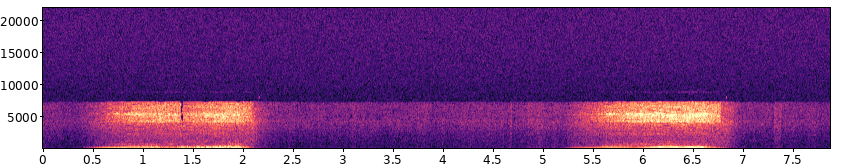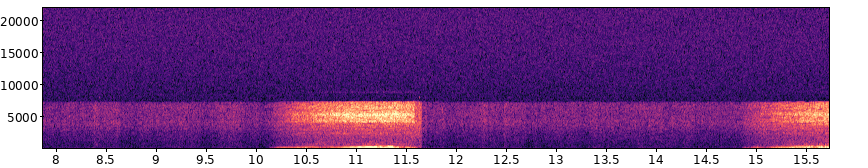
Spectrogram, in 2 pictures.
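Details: Snoring: regular, rattling snores with quiet pauses between them, about 13 breaths a minute.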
